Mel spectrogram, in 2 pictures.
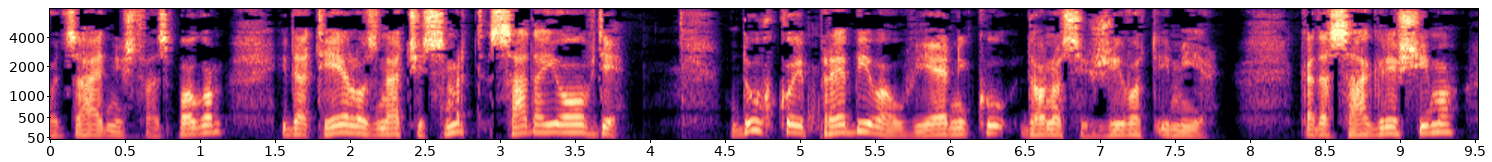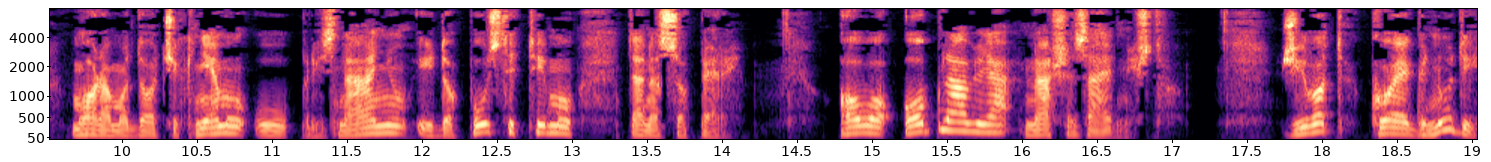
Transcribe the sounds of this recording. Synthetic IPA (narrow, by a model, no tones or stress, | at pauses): od̪zajed̪niʃt̪ʋazbo̞ɡo̞mid̪at̪jeːlo̞znaːt͡ʃismr̩t̪sad̪aio̞ːʋd̪je | d̪uxko̞jipɾe̞biːʋauʋjeːɾnikud̪o̞no̞siʒiʋo̞t̪imiːɾ | kad̪asaɡɾjeʃimo̞ | mo̞ːɾamo̞d̪o̞ːt͡ɕikɲe̞muʔupɾiznaːɲuʔid̪o̞pust̪it̪imud̪̥anaso̞pḛɾḛ | o̞ʋo̞obnaːʋʎanaʃe̞zaje̞d̪niʃt̪ʋo | ʒiʋo̞t̪ko̞jeɡnud̪i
